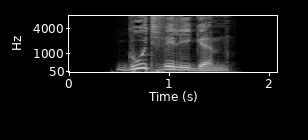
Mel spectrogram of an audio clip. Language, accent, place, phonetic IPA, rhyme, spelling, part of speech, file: German, Germany, Berlin, [ˈɡuːtˌvɪlɪɡəm], -uːtvɪlɪɡəm, gutwilligem, adjective, De-gutwilligem.ogg
- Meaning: strong dative masculine/neuter singular of gutwillig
